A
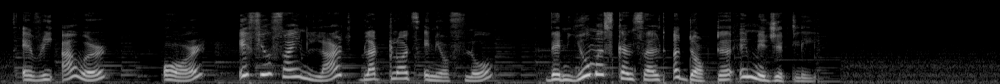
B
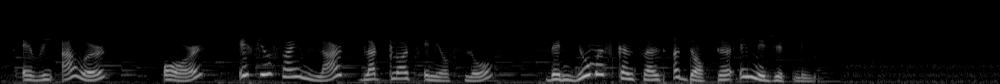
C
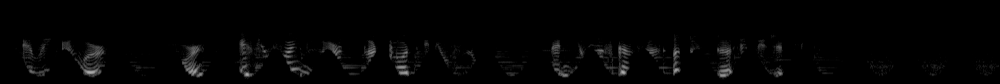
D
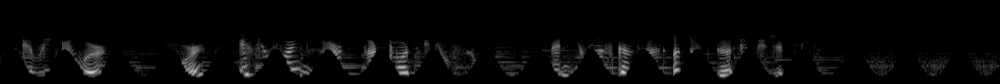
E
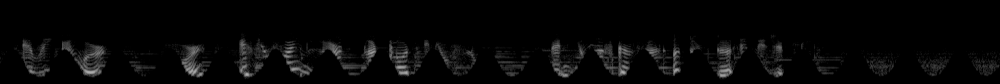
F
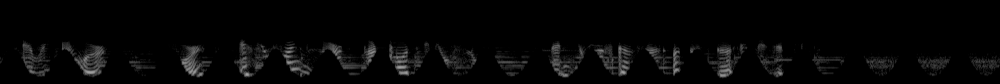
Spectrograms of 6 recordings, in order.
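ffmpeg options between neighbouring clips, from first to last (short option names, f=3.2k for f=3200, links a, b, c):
-af "lowpass=f=2.1k:w=0.5412,lowpass=f=2.1k:w=1.3066,volume=-8.5dB"
-af "afftfilt=real='re*gte(b*sr/1024,420*pow(2000/420,0.5+0.5*sin(2*PI*1.9*pts/sr)))':imag='im*gte(b*sr/1024,420*pow(2000/420,0.5+0.5*sin(2*PI*1.9*pts/sr)))':win_size=1024:overlap=0.75,volume=3dB"
-af "bandpass=f=1k:t=q:w=0.55:csg=0,volume=8.5dB"
-af "alimiter=limit=-21dB:level=0:latency=1:release=100"
-af "highpass=460,equalizer=f=650:t=q:w=4:g=-6,equalizer=f=1.1k:t=q:w=4:g=8,equalizer=f=1.6k:t=q:w=4:g=-5,lowpass=f=2.2k:w=0.5412,lowpass=f=2.2k:w=1.3066"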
